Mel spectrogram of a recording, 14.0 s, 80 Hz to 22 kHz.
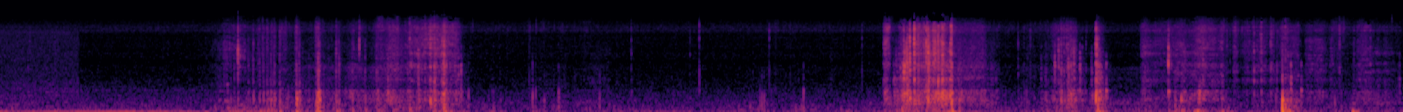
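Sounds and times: cardboard packaging rustling: 2.2s - 4.7s, 8.8s - 14.0s.

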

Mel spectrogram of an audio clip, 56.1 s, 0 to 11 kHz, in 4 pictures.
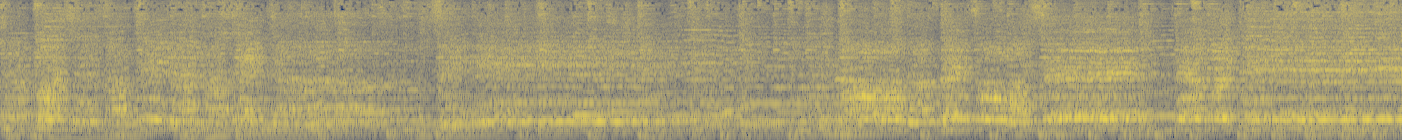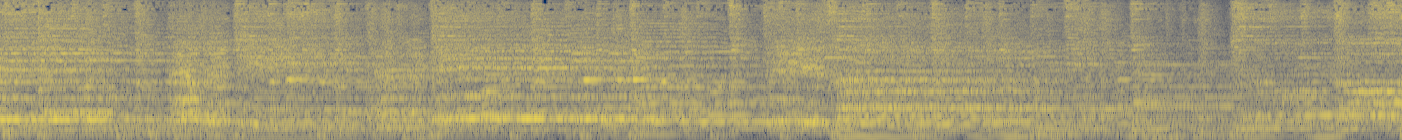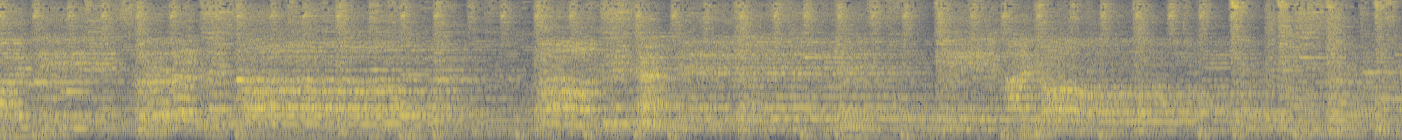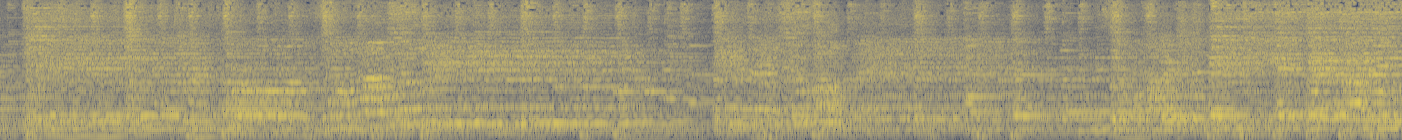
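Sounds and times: congregation singing a hymn: 0.0s - 56.0s.

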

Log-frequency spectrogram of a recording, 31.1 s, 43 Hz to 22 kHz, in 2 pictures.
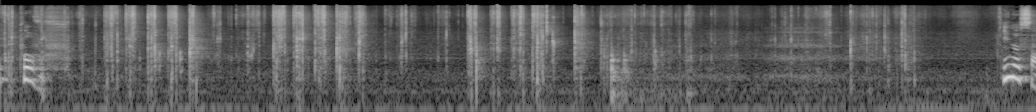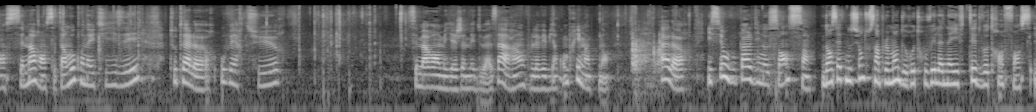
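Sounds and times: cards shuffling: 1.2s - 13.8s, 19.4s - 21.3s.

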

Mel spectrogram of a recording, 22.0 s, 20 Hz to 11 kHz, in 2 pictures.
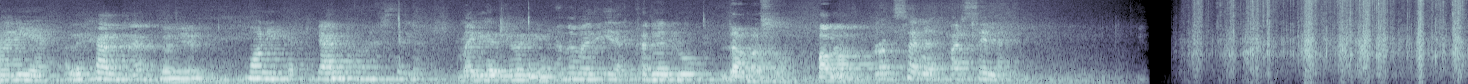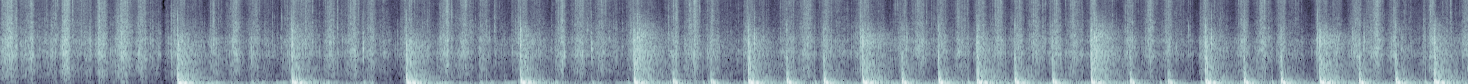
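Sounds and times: deep drum thumps: 12.4s - 22.0s.

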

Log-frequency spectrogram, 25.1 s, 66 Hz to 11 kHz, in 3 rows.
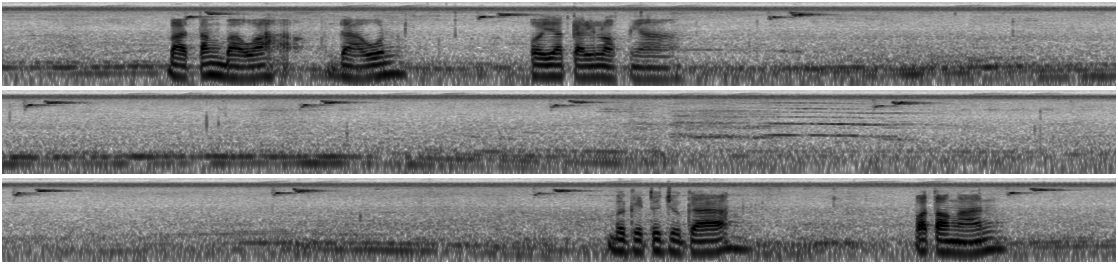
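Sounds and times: bird rising chirp: 0.0s - 22.8s, 23.7s - 25.0s
bird singing: 0.0s - 25.0s
high insect drone: 0.0s - 25.0s.

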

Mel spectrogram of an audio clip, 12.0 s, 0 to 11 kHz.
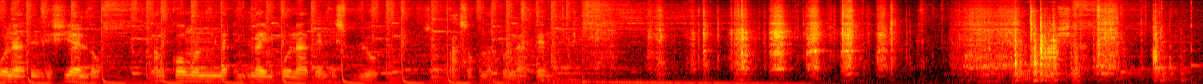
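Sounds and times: wires scraping through conduit: 5.6s - 11.4s
plastic clicks and knocks: 10.1s - 12.0s.

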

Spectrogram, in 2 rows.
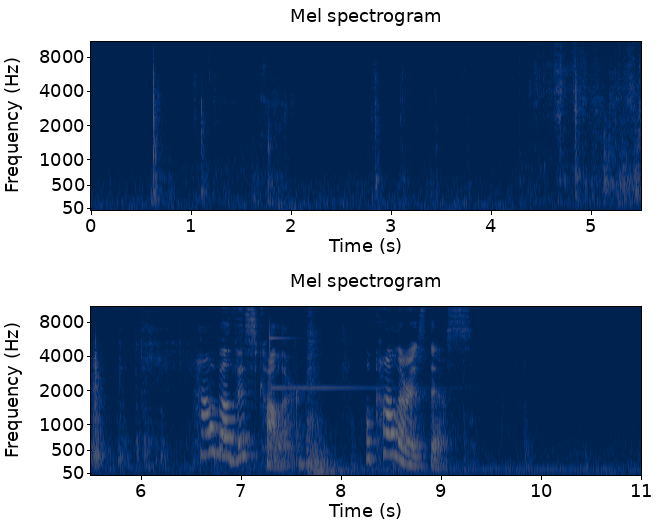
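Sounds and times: paper rustling and sliding: 0.7s - 6.6s.

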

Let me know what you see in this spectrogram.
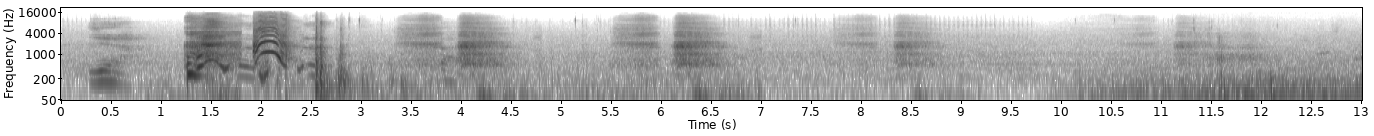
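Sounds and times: person breathing heavily: 0.7s - 1.8s, 3.3s - 4.7s, 5.5s - 7.0s, 7.8s - 9.0s, 10.5s - 12.2s.

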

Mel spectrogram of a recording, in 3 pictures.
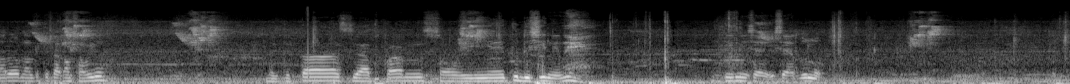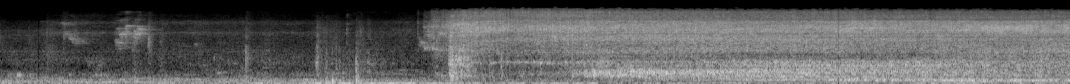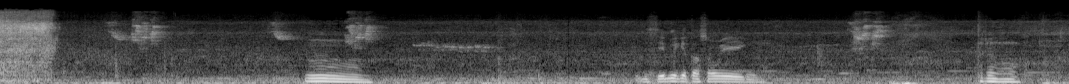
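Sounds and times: tap water gushing into glass tank: 15.0s - 22.0s.

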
